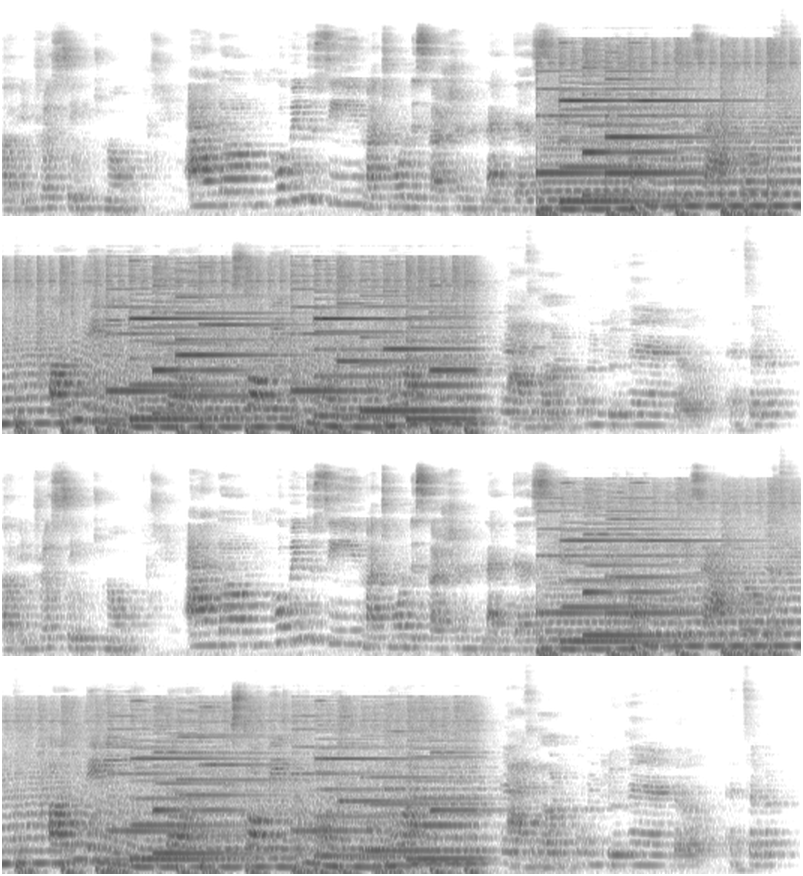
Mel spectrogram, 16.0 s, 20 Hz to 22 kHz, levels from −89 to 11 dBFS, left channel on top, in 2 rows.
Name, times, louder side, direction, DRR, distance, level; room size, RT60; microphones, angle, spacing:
voice 1, 0.0-7.9 8.5-12.2 13.0-13.7, equal, 25° right, -4 dB, 0.7 m, -36 dB
sound 1, 5.3-12.7, left 4 dB, 70° left, 0.4 m, -26 dB
voice 2, 7.5-8.1 13.0-15.7, right 1 dB, 70° right, -6 dB, 0.7 m, -44 dB
2.5 x 2.5 x 3.0 m, 0.84 s
head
